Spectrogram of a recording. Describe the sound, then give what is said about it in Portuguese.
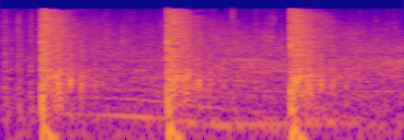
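Three loud, sharp gunshots fired during a close wartime struggle, evenly spaced about half a second apart, each a hard crack with a brief ringing tail and no voices between them. “mirou nele e atirou três vezes.”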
